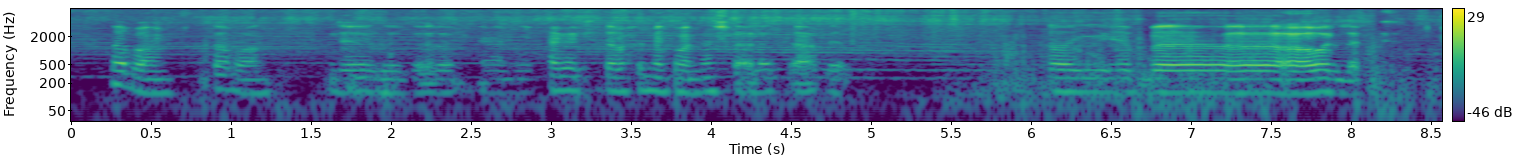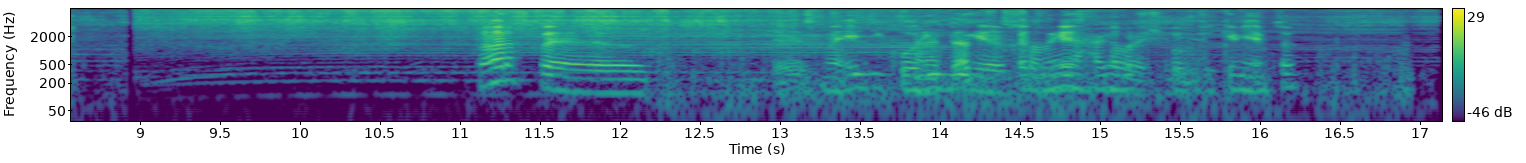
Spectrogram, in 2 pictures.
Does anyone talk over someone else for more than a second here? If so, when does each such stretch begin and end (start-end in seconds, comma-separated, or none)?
13.9-15.7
